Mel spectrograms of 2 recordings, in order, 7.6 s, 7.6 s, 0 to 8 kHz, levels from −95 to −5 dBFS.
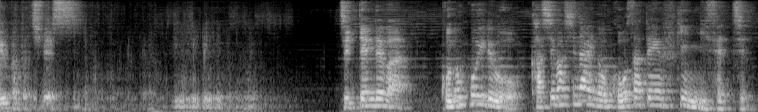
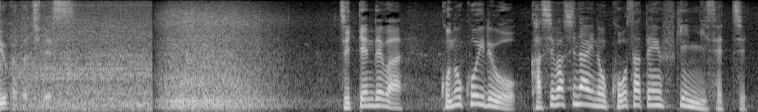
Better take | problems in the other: second | noise reduction (neural separator model SepFormer DNS4)

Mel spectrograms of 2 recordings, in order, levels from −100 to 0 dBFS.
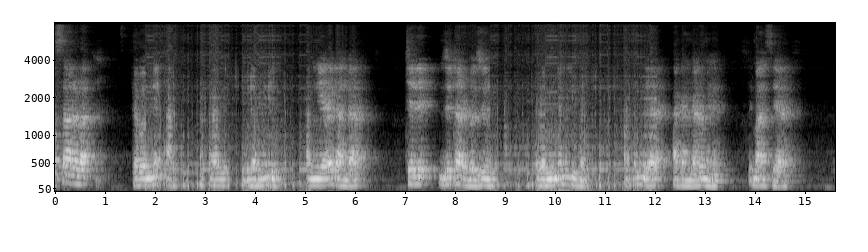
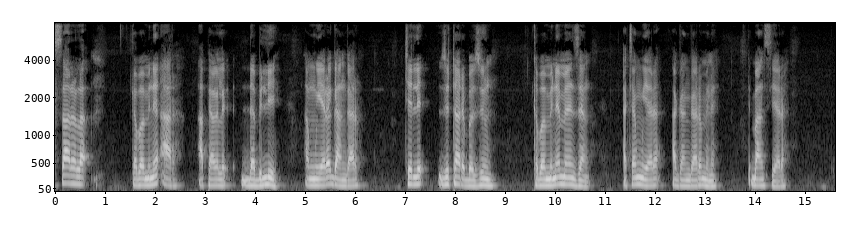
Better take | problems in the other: second | noise reduction (neural separator model SepFormer DNS4)

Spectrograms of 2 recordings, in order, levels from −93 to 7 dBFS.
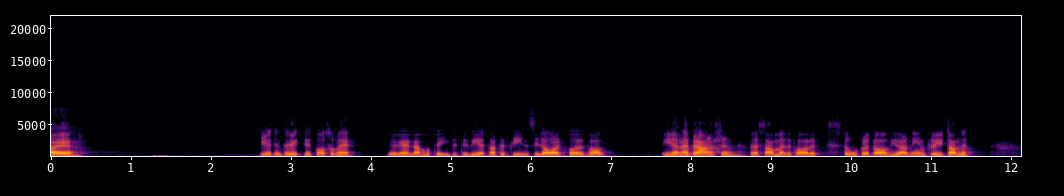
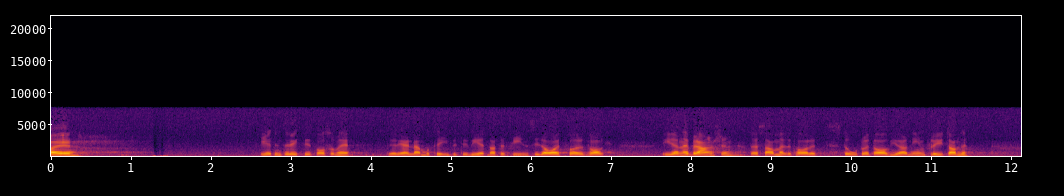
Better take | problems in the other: second | noise reduction (neural mask model DeepFilterNet 3)

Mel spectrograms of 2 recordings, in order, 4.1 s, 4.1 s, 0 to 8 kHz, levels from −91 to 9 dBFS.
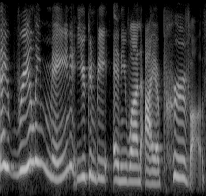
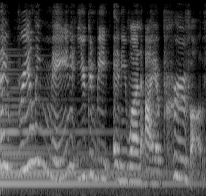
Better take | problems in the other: first | background sound (Electric guitar / Strum); 9 dB below the speech // room echo; dies away in 0.2 s

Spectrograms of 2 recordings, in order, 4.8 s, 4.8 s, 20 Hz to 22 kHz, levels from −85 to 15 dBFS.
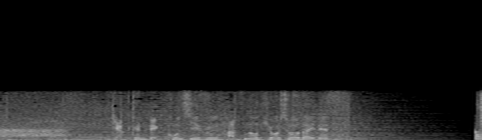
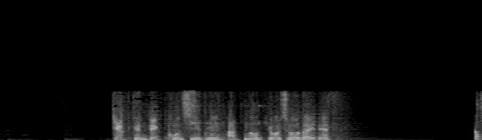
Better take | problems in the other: first | noise reduction (neural mask model RNNoise)

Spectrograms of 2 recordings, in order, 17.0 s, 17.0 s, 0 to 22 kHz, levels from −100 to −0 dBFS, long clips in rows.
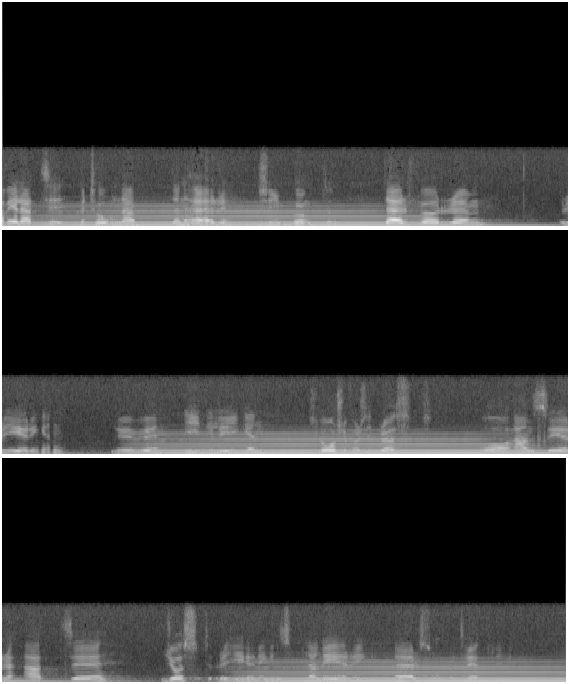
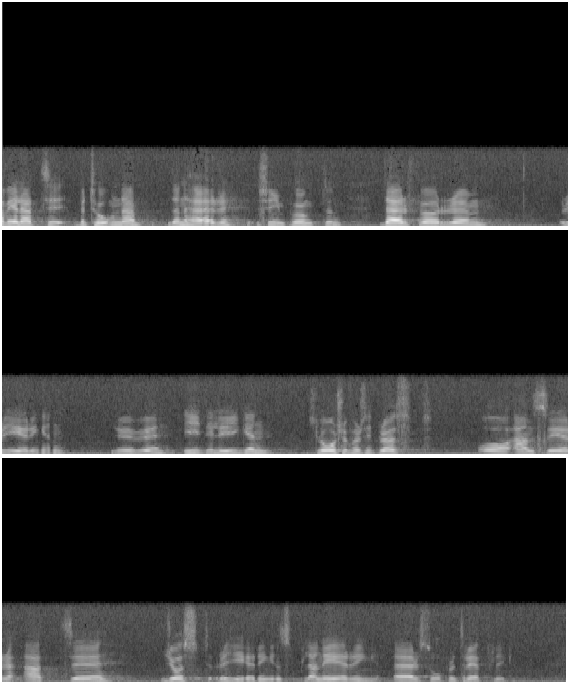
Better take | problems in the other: second | background sound (Bowed string instrument); 2 dB below the speech

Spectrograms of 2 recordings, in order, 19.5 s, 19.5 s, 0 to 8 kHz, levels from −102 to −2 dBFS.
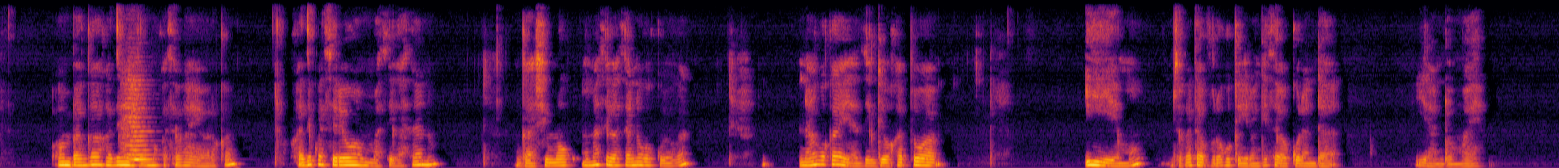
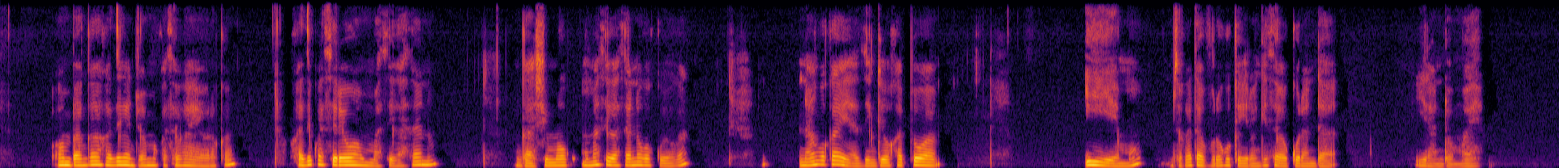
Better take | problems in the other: second | background sound (Bowed string instrument); 4 dB below the speech // room echo; dies away in 0.2 s

